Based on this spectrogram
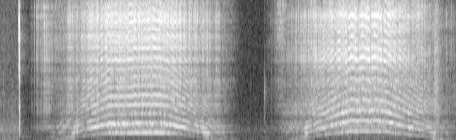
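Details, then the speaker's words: Omega Trac powerchair (TEFTEC), turning motor driving pulleys to the spider-gear gearbox shaft: whine climbs then falls twice as the motor spins up and down; source unknown despite lubricating the pulleys. "and I've tried lubricating all these pulleys and everything I'm not quite sure where that noise is coming from I will have to figure that out at some point"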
